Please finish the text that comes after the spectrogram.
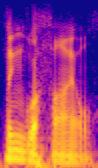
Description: (lĭnggwə-fīl)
